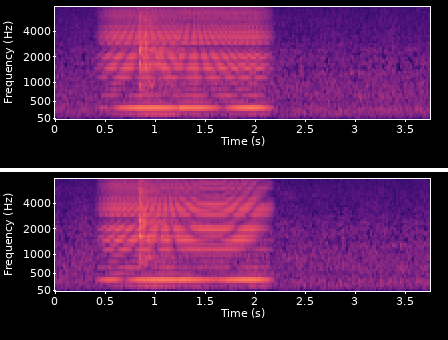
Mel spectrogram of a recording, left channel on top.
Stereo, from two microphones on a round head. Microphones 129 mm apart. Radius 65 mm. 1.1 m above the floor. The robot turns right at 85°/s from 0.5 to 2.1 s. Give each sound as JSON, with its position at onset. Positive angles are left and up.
{"t": 0.8, "sound": "a snare drum", "side_deg": -35, "distance_m": 5.0}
